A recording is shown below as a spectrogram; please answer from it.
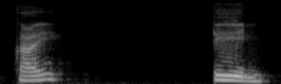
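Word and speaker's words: chitin: अगर तीसरी हि की बात करें तो काटीन काई टीन जिसकी स्पेलिंग होती है सीच का ठीक है यह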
